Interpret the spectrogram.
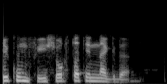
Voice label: Call recording Emergency number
